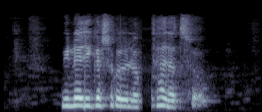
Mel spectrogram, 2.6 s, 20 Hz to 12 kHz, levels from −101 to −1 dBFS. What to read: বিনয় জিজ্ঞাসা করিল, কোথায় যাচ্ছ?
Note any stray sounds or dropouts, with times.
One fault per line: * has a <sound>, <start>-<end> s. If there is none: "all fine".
* has a dropout, 1.4-1.5 s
